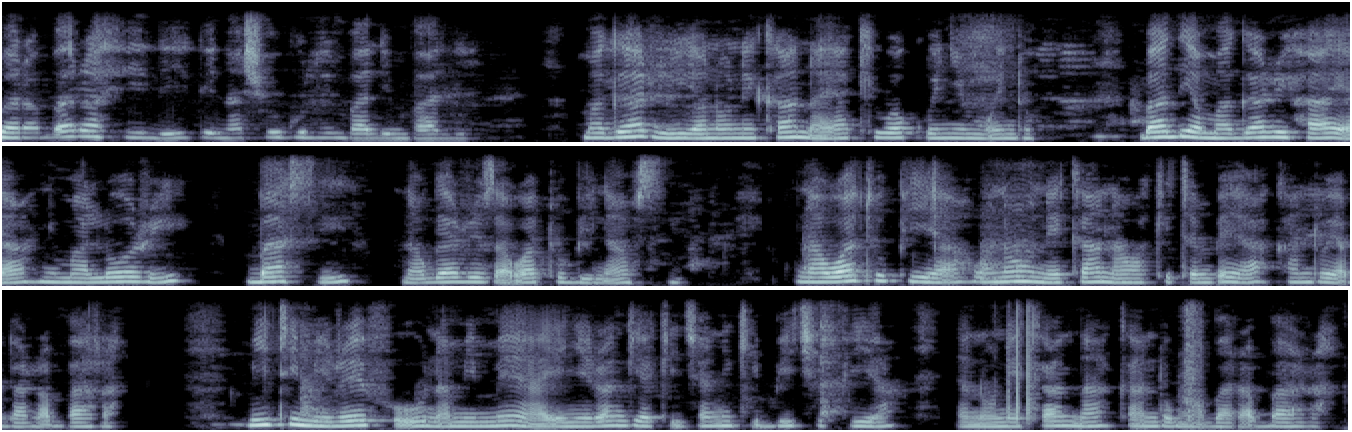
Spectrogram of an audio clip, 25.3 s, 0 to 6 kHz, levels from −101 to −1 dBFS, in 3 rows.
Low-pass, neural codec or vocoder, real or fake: 5.4 kHz; none; real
